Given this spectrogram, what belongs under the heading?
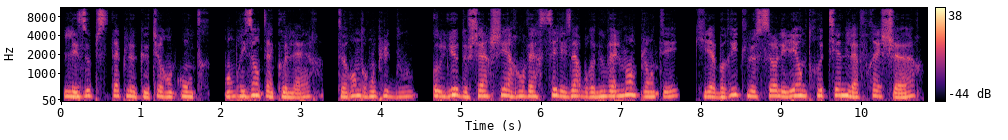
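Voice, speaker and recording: A woman reading the part of a wise, kindly old woman who gently guides and admonishes a child. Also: lowish voice, no room sound, natural voice. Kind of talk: storybook reading.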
